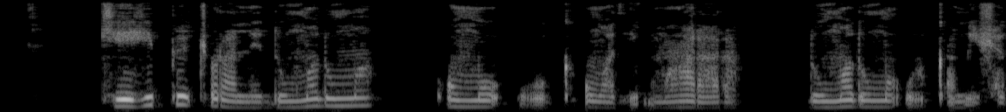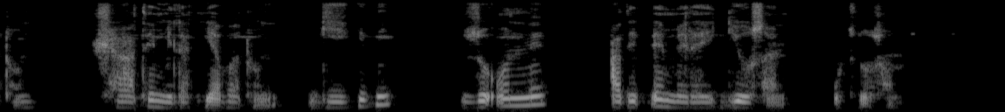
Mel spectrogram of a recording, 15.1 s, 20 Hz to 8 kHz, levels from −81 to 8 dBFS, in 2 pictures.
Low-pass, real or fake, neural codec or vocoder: 7.2 kHz; real; none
